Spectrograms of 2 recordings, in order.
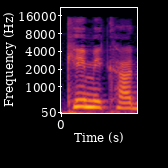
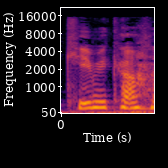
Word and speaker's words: Chemiker: die irgendwie Marken gegründet haben oder Chemiker, die dahinter sitzen. Ich, übrigens, ich bin Österreicherin, deswegen sage ich Chemiker, nicht Chemiker.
